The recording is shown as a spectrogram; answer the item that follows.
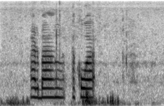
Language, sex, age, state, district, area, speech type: Santali, female, 18-30, West Bengal, Jhargram, rural, spontaneous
